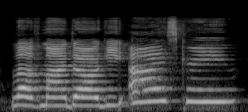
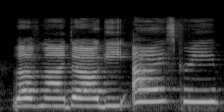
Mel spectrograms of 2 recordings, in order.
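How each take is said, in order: Both takes have the same delivery.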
